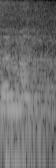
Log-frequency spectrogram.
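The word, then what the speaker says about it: Limón: sorry the town called I think it's pronounced Lon Lon it's l i m o n um it's support down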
